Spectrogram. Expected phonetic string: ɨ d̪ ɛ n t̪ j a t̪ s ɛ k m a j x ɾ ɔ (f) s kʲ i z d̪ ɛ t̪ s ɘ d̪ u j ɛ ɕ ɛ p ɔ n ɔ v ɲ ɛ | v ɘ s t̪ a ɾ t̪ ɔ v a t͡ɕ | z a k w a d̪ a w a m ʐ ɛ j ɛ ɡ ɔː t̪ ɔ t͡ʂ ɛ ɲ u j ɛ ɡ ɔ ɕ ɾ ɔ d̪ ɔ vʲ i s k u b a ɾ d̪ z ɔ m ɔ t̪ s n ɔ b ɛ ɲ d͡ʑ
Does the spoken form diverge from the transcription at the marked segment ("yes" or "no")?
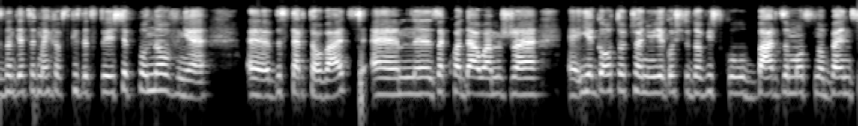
no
